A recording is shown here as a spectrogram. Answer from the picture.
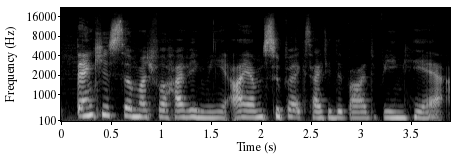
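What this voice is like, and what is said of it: French accent in English. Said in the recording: “I'm trying very hard not to sound too French, but this is me”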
